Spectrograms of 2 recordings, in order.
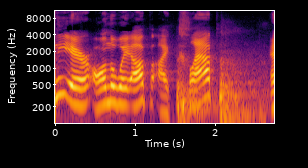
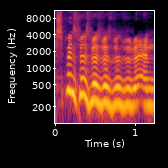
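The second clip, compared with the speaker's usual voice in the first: rapid run-on repetition, laughing slightly; no cadence. Shown as a demonstration. Coach mimicking people who rush the claps, hurried laughing run-on. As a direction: rattle the words off without any beat. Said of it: "there's no cadence".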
